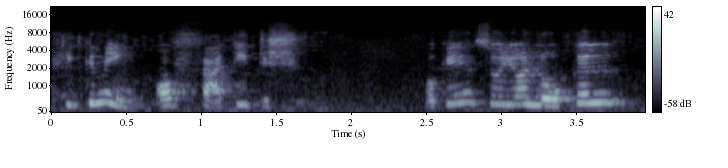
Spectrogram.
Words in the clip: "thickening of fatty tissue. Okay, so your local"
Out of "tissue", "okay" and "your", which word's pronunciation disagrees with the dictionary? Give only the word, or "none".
none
